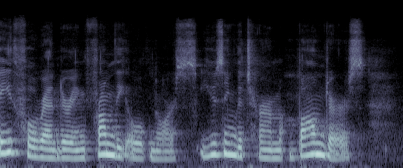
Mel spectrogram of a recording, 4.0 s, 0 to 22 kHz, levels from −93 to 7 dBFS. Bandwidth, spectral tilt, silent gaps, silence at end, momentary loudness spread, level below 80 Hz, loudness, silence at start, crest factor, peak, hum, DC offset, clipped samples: 13.5 kHz; -6.5 dB/octave; none; 0.4 s; 12 LU; -60 dBFS; -23 LUFS; 0 s; 16 dB; -6 dBFS; none; under 0.1%; under 0.1%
